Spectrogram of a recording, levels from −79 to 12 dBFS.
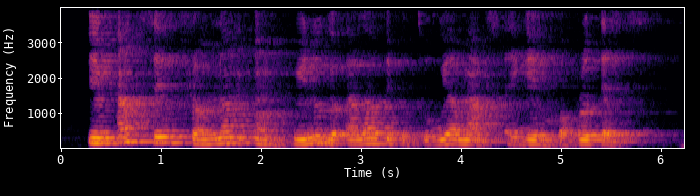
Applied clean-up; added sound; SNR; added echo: none; none; none; reverberation time 1.0 s.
